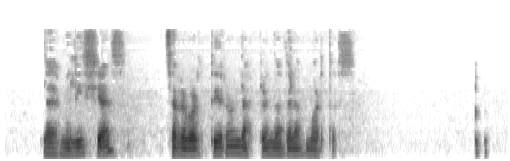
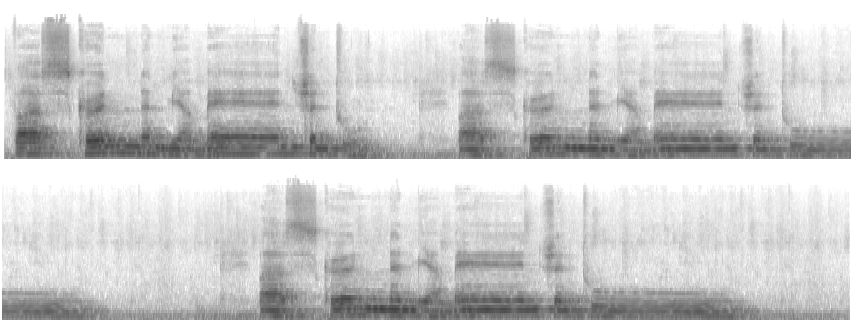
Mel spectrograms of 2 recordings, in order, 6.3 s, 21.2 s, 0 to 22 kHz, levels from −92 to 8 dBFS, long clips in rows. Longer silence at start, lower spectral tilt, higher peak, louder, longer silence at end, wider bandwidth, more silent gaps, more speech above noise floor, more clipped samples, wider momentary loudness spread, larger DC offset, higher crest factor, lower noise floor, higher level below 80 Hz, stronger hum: first, 0.5 s vs 0.05 s; second, -5.5 dB/octave vs -7 dB/octave; first, -4 dBFS vs -14 dBFS; first, -24 LUFS vs -32 LUFS; first, 0.25 s vs 0.05 s; second, 11.5 kHz vs 14 kHz; neither; first, 59 dB vs 22 dB; neither; first, 22 LU vs 14 LU; neither; about the same, 22 dB vs 18 dB; first, -83 dBFS vs -53 dBFS; second, -66 dBFS vs -52 dBFS; neither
